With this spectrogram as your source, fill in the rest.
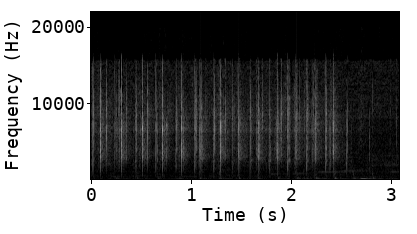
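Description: A fine tip acrylic paint marker is shaken, and its mixing ball rattles inside like a spray paint can as a quick, bright series of sharp clicks, roughly two or three per second. The marker sounds normal, and the rattle shows it needs to be shaken, and also pumped, before use.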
